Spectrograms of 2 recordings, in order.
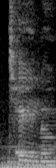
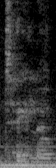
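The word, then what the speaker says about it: phthalo: I like Talo blue. I call it Talo blue because that's how my teacher, who was also British, pronounced it. I think that's done, and I'm going to sign.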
